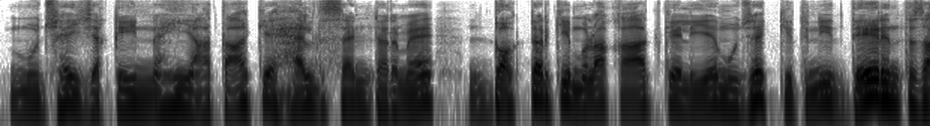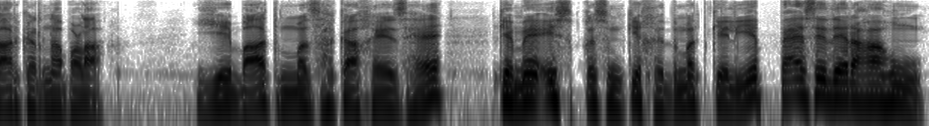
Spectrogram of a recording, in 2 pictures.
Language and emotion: Urdu, angry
